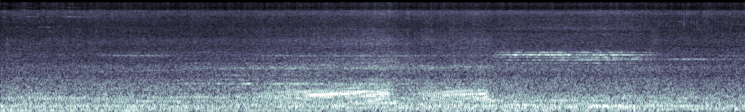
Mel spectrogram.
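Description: Heavy road traffic in a polluted Indian city heard from a moving bike: a constant loud rumble of engines and tyres, with a vehicle revving and accelerating nearby midway.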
